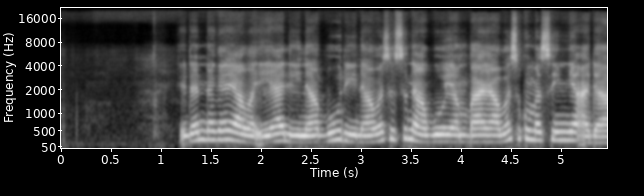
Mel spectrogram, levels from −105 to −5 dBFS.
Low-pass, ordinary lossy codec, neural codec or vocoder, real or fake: none; none; autoencoder, 48 kHz, 128 numbers a frame, DAC-VAE, trained on Japanese speech; fake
